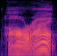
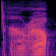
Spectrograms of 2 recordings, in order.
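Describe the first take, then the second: First: Said in the usual way. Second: Breathy hushed all right; whispered agreement. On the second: Retold or imitated. Charlie quietly accepts Mike's offer to rope together, whispered. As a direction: give in under your breath.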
